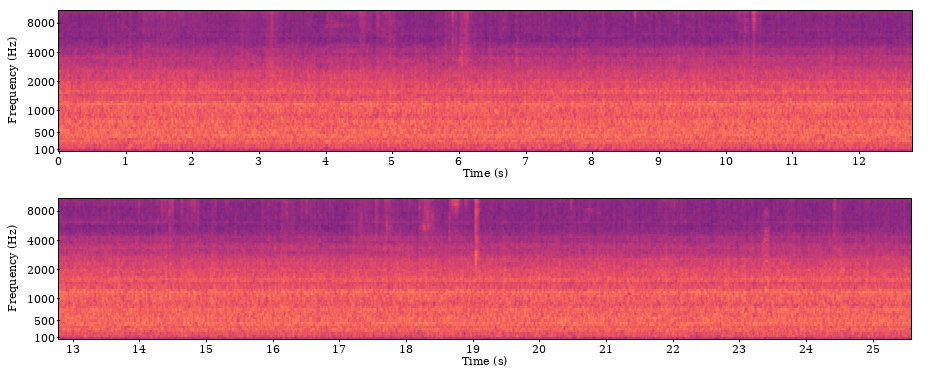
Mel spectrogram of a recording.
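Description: Jet engines roar steadily inside an airliner cabin.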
